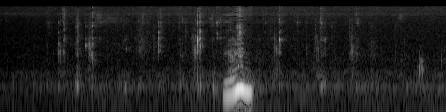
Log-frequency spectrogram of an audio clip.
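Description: A person chewing a mouthful of soft fried chicken liver, with small wet mouth clicks. About halfway through comes a short hum of the voice, the loudest sound.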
